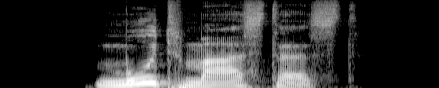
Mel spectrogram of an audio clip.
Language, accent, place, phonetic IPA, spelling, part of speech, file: German, Germany, Berlin, [ˈmuːtˌmaːstəst], mutmaßtest, verb, De-mutmaßtest.ogg
- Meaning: inflection of mutmaßen: 1. second-person singular preterite 2. second-person singular subjunctive II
